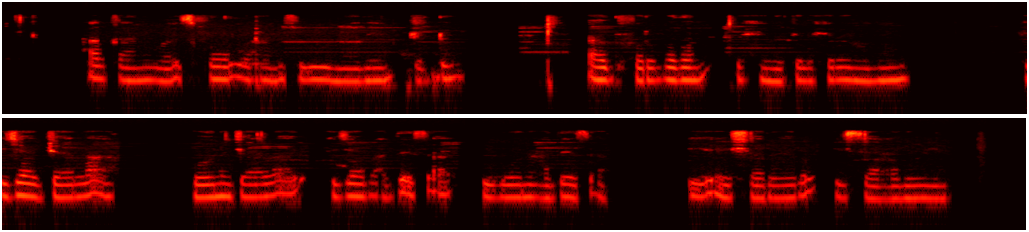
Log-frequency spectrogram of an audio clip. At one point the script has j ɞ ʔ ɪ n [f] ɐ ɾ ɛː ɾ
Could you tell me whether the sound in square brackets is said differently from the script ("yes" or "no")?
yes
